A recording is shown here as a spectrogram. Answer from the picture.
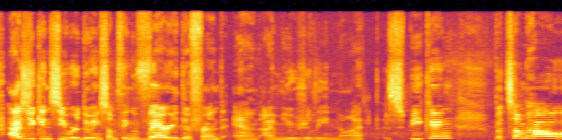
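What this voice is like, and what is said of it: Usual voice. Nothing is said of it.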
